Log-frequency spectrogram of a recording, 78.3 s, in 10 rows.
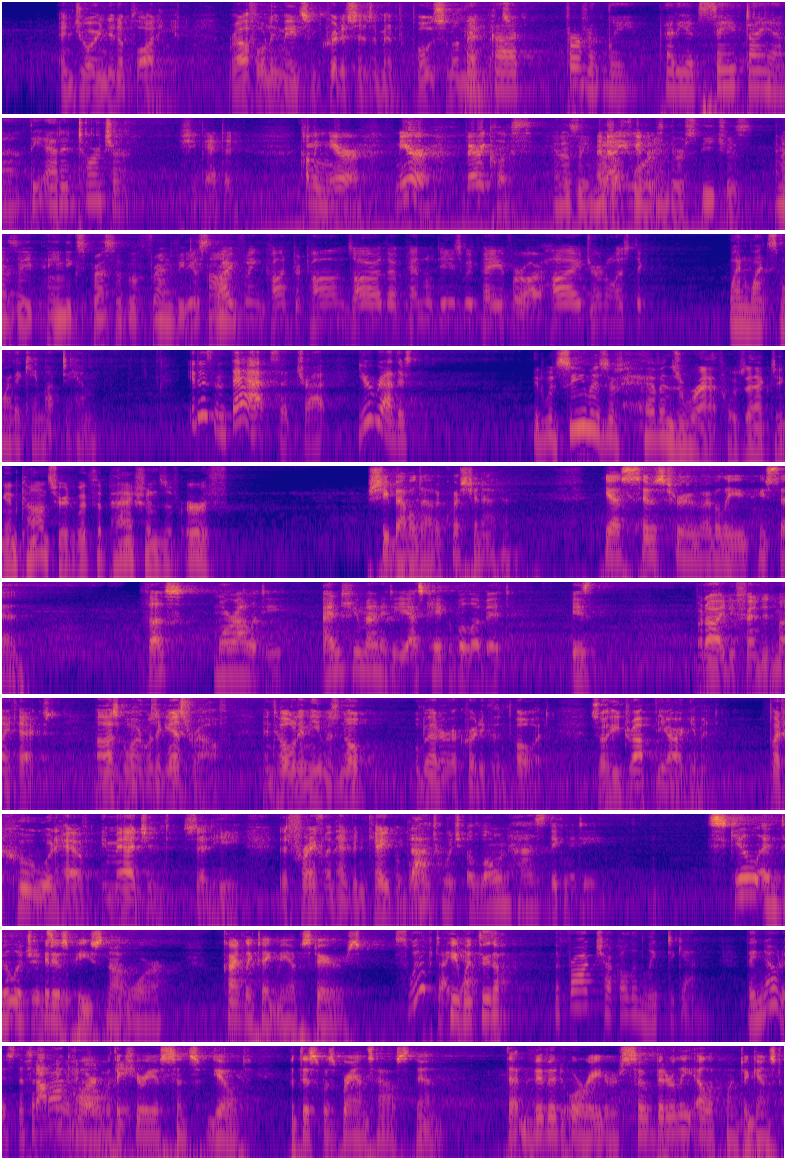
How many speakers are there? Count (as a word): nine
